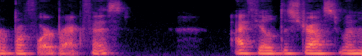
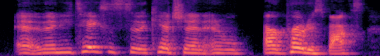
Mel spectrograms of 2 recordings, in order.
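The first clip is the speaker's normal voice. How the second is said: ordinary delivery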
